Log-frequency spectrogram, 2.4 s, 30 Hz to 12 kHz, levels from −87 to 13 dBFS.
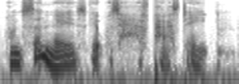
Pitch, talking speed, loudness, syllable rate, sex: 135 Hz, 175 wpm, -17 LUFS, 4.2 syllables/s, female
